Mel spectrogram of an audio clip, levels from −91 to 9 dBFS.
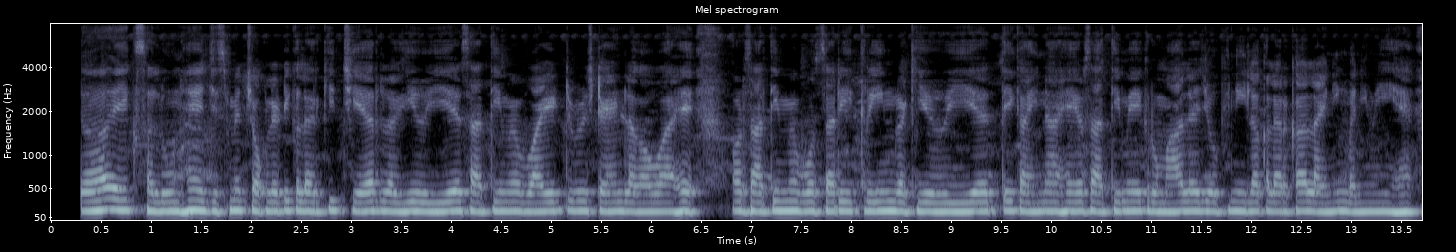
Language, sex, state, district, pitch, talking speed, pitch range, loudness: Hindi, male, Uttar Pradesh, Budaun, 145 Hz, 215 wpm, 140-145 Hz, -27 LUFS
